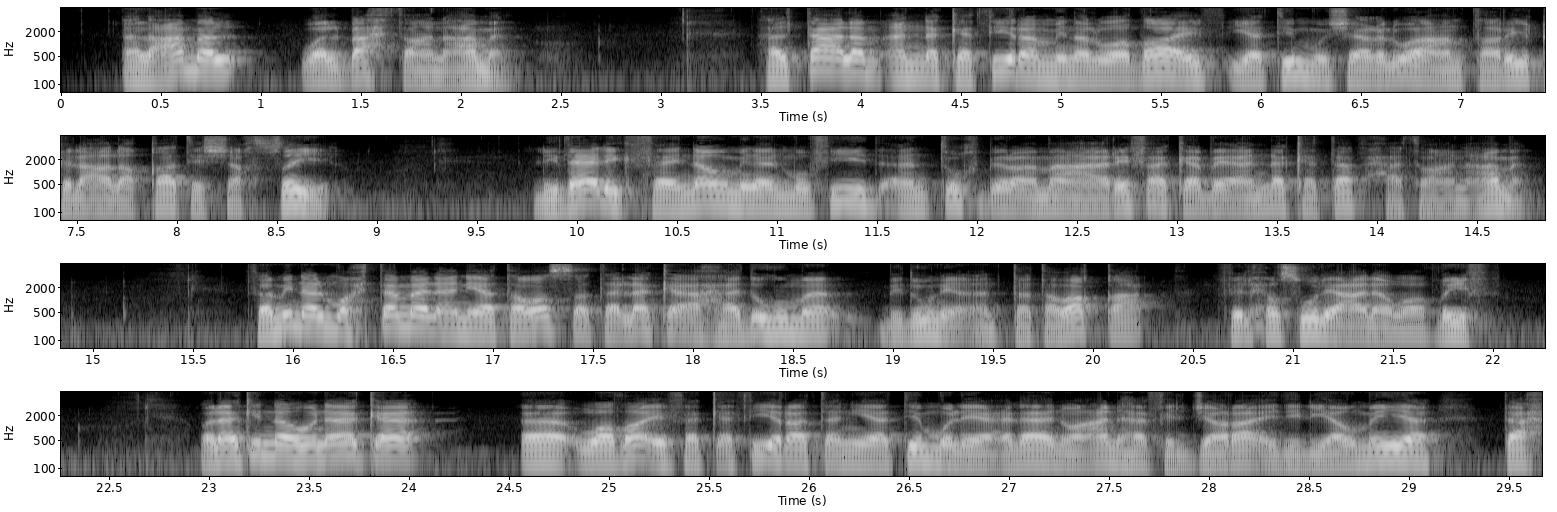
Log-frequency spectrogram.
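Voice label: Arabic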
